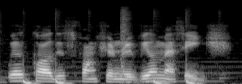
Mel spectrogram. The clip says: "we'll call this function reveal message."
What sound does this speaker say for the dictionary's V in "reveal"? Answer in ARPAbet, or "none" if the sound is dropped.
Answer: V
